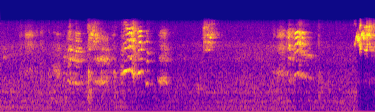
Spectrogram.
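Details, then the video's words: Lorikeet kept as a pet, playing happily in a newly found playground, uttering scratchy chattering squawks and short harmonic bursts in quick irregular runs, with a loud harsh note at the end. "Laughing Lorikeet"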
